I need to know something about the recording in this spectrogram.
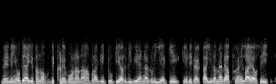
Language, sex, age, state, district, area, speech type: Dogri, male, 18-30, Jammu and Kashmir, Kathua, rural, conversation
